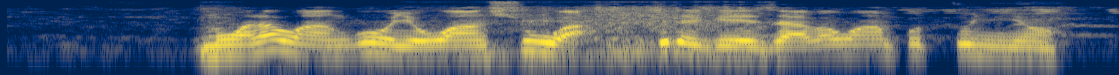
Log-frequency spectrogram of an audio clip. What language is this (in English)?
Ganda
